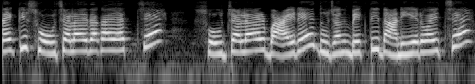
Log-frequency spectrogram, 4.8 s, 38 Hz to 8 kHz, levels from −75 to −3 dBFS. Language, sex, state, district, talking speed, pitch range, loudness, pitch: Bengali, female, West Bengal, North 24 Parganas, 125 wpm, 280-335 Hz, -14 LUFS, 305 Hz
